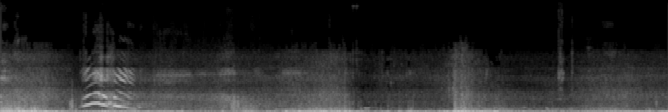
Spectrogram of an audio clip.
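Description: Wind buffeting the onboard microphone of a swinging Slingshot reverse-bungee capsule, a steady low rumble. About a second in, a child gives a short whoop that rises and falls in pitch.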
